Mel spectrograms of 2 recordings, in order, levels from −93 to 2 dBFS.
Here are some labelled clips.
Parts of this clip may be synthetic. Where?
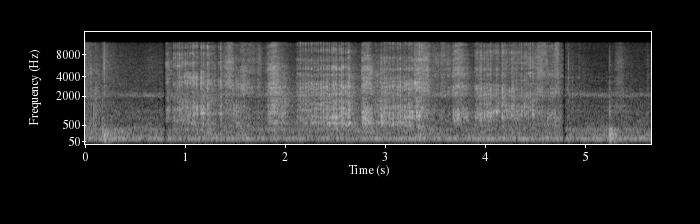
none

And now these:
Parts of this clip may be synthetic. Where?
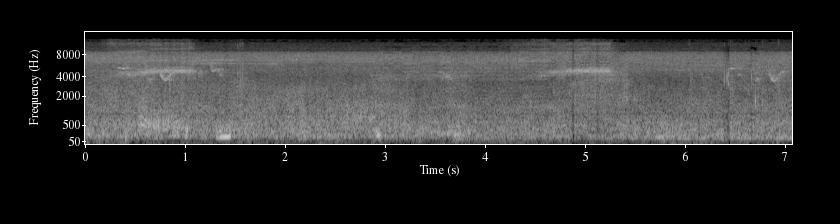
2.9-5.4 (codec, SNAC)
